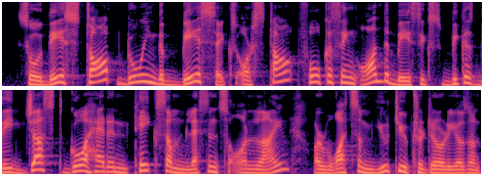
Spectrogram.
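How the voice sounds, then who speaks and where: At a moderate pace, a man speaks with a fairly high pitch and very wide pitch swings. The sound is dry and close, with no echo. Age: 20s. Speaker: art podcast host. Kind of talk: solo podcast monologue. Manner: casual, conversational.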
